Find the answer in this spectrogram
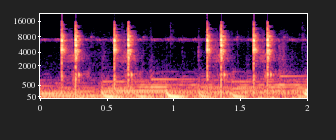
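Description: Computer keyboard keystrokes: about eight sharp clicks, mostly in quick pairs, over a low steady background tone.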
